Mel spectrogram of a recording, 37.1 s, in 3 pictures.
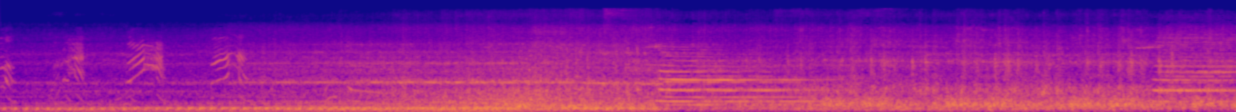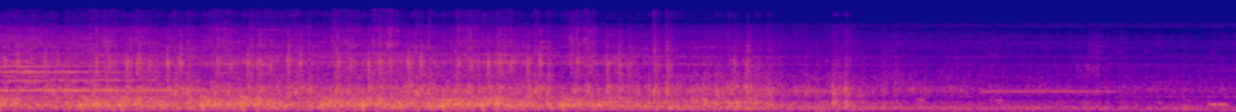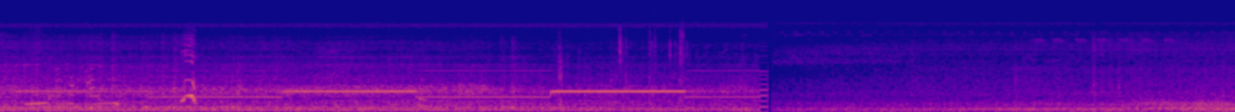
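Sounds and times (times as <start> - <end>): diesel locomotive engine throbbing: 0.0 - 32.4
train wheels clattering over rails: 0.1 - 22.2
train horn: 2.6 - 8.7, 11.4 - 14.8, 22.2 - 23.7, 24.9 - 32.3.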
